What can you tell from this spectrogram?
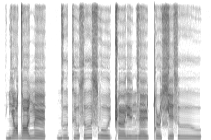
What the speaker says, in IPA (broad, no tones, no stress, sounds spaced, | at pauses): ɡʲ ẽ i̯ dˤ œ i̯ m ɛ̃ | ɡ ɯ kʲ oː s ɯː s v oː y̯ ǁ œ̃ː ɾʲ ɛ y̯ n z ɛ̃ y̯ ǃ ə˞ ɕ e s ɯː u̯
